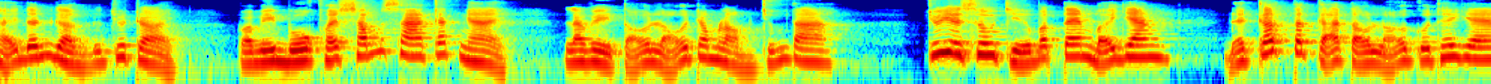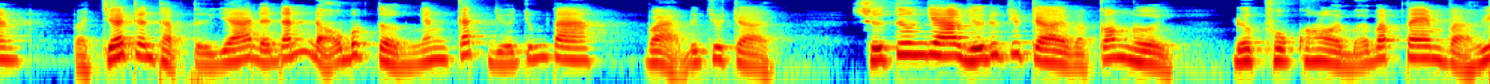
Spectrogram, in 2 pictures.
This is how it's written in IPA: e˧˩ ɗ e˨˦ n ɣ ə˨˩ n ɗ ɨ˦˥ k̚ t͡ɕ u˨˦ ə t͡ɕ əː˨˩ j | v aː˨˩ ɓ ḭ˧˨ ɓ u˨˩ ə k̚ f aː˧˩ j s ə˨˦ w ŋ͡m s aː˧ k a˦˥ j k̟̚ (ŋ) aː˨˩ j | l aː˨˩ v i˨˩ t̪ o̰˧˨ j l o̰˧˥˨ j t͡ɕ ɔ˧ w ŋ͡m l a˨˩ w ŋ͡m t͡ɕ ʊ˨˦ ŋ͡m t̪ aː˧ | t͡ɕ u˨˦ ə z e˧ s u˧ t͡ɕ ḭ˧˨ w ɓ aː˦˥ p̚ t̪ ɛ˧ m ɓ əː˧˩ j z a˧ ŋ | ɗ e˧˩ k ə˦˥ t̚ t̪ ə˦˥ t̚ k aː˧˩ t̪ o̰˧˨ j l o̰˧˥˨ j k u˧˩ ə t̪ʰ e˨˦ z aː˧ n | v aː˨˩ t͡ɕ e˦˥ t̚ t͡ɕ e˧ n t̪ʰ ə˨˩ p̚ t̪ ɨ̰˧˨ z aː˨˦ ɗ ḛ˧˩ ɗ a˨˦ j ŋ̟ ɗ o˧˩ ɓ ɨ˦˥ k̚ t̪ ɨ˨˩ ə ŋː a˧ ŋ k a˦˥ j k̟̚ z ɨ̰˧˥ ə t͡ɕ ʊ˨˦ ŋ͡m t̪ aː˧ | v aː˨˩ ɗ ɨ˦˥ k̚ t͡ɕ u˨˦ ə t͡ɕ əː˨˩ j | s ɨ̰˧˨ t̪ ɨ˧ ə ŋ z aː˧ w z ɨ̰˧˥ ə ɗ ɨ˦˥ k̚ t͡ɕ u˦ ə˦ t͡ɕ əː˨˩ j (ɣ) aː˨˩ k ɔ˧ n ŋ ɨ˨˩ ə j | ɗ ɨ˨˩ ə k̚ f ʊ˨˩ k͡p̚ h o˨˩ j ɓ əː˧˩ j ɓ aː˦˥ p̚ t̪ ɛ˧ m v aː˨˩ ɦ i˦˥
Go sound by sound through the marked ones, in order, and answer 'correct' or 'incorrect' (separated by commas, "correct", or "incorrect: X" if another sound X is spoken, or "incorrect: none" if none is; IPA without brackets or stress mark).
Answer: correct, incorrect: v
